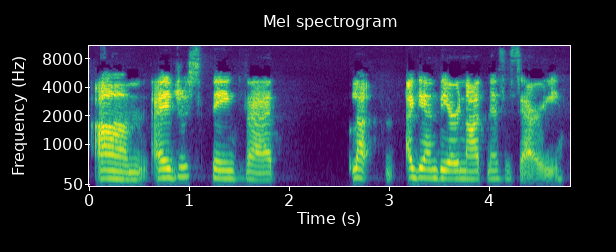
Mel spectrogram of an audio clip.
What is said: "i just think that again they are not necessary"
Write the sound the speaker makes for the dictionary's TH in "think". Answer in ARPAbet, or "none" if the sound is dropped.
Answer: TH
